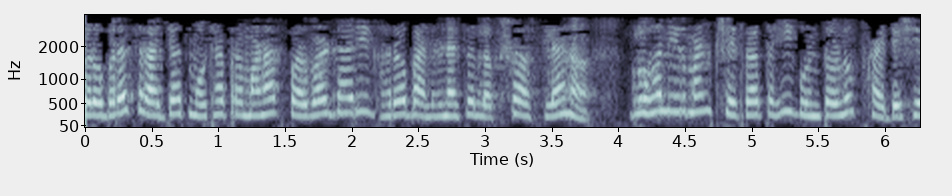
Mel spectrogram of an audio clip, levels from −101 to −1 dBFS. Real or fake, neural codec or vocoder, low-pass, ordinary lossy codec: fake; vocoder, 22.05 kHz, 80 mel bands, Vocos; 3.6 kHz; MP3, 16 kbps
